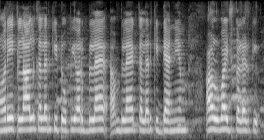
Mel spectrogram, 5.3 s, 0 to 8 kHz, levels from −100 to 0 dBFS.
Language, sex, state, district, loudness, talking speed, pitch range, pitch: Hindi, female, Himachal Pradesh, Shimla, -16 LUFS, 190 wpm, 215-230 Hz, 225 Hz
